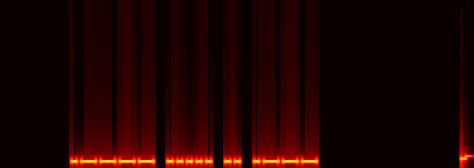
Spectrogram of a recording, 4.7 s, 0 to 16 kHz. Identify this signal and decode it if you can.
Morse code, heard as a keyed tone, about 25 wpm, 700 Hz. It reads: 15IJ
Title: Four Challenging Letter-Number Combinations 25wpm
